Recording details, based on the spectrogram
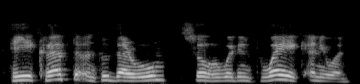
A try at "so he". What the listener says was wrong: So we. Yeah, I have to hear both of those sounds. It sounds like you're only pronouncing one part. So-y. room so he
